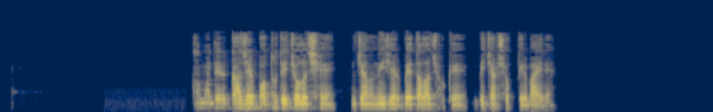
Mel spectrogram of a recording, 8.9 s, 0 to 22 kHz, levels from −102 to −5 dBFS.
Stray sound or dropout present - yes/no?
no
